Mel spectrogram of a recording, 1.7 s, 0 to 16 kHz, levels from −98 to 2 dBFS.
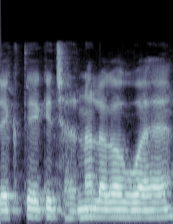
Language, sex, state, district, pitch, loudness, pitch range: Hindi, male, Bihar, Lakhisarai, 125 Hz, -15 LUFS, 120-130 Hz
